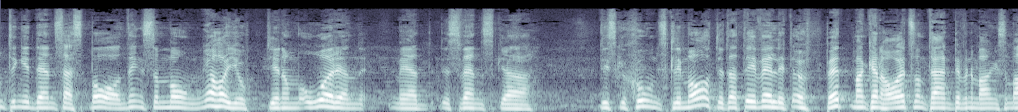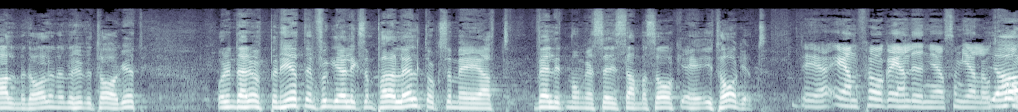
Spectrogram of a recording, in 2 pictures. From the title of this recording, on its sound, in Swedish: Live från Almedalen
